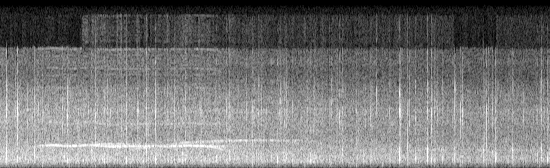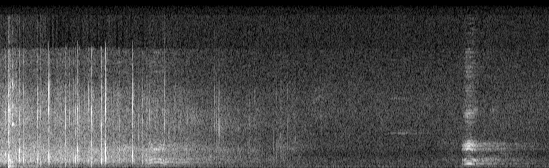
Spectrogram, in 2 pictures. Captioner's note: applause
